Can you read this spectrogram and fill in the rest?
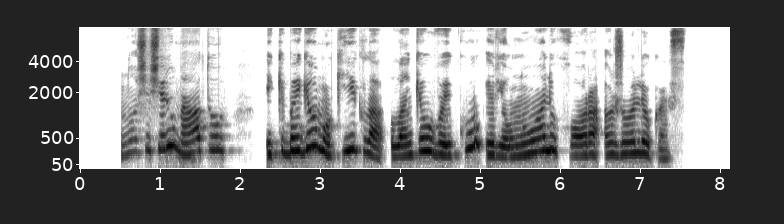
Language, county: Lithuanian, Kaunas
